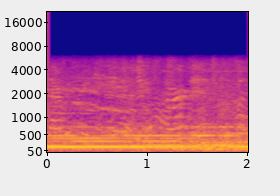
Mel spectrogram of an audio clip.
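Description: A loud, steady low machine hum, with indistinct voices of people talking in the background.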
